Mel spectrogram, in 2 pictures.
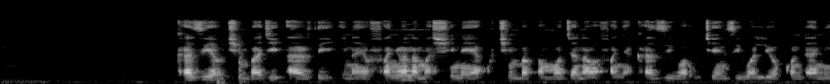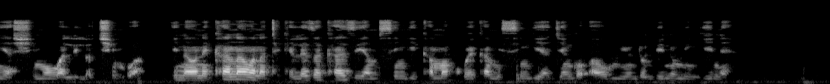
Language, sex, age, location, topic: Swahili, female, 25-35, Nairobi, government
